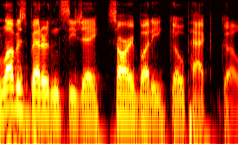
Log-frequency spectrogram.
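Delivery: ordinary delivery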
